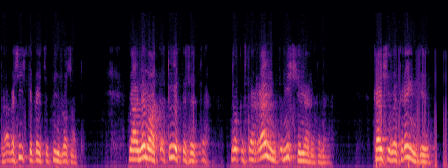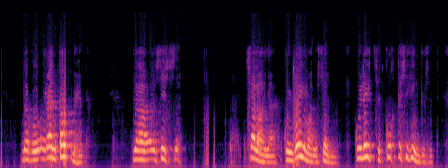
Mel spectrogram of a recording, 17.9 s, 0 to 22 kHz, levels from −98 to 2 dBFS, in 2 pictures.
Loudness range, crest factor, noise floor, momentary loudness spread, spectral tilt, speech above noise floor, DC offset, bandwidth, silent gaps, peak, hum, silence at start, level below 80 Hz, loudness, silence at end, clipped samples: 3 LU; 18 dB; -67 dBFS; 15 LU; -9.5 dB/octave; 49 dB; under 0.1%; 7 kHz; none; -2 dBFS; none; 0.05 s; -48 dBFS; -19 LUFS; 0.3 s; under 0.1%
